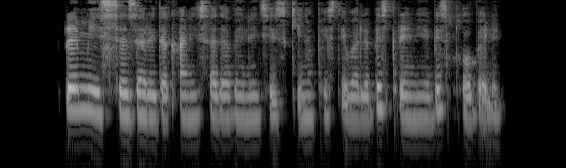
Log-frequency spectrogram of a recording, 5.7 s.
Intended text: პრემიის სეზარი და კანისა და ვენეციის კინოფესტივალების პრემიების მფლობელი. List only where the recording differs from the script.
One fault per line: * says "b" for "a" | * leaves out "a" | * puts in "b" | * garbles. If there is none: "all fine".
all fine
